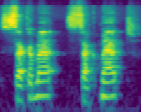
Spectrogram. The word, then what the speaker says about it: Sekhmet: and I know I'm going to pronounce her name wrong, but the Egyptian goddess Sekhmet.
